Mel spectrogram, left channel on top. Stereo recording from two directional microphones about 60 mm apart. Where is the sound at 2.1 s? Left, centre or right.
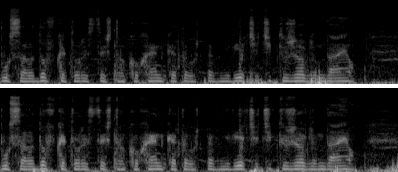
Right.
